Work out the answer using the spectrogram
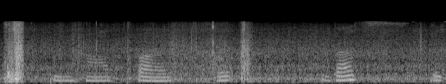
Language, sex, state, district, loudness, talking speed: Hindi, female, Madhya Pradesh, Dhar, -26 LUFS, 65 wpm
